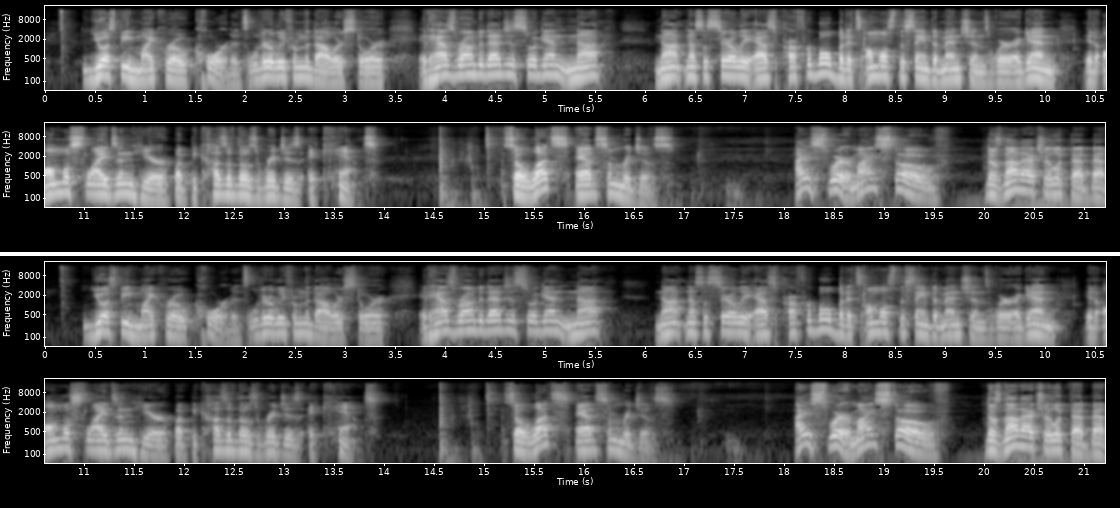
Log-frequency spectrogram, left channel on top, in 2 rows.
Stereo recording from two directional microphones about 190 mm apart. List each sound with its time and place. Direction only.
0.1 s speech: 35° left (ahead or behind)
15.0 s speech: 35° left (ahead or behind)
18.0 s speech: 30° right (ahead or behind); by 19.3 s 55° right (ahead or behind)
20.0 s speech: 40° right (ahead or behind)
